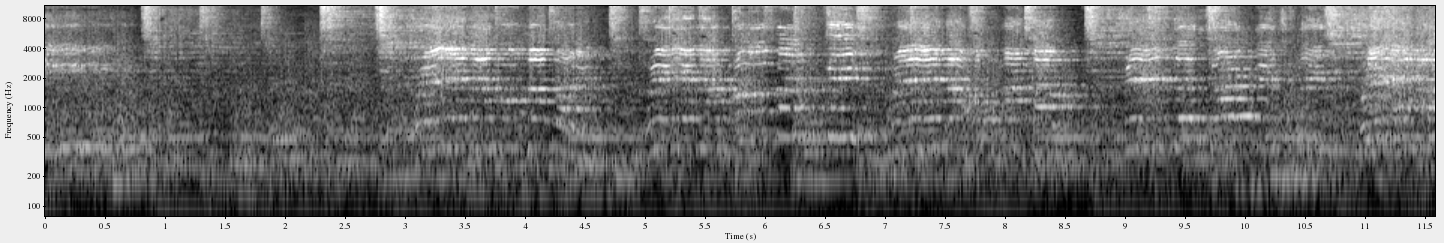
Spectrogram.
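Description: Gospel praise and worship song sung by a small group of singers in unison and harmony, over steady instrumental backing.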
